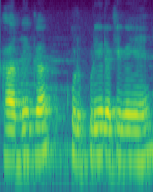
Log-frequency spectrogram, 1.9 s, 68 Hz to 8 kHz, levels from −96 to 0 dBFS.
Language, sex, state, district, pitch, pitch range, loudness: Hindi, male, Chhattisgarh, Kabirdham, 165 Hz, 160-170 Hz, -16 LUFS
